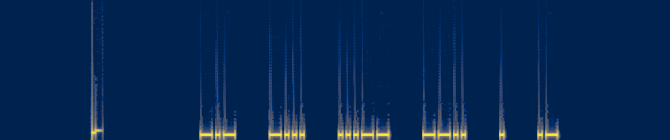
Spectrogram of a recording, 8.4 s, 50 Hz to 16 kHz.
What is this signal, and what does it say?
Morse code, heard as a keyed tone, about 25 wpm, spaced as for 14 wpm, 700 Hz. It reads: KB3ZEA
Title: USA Call Signs - 6 Characters - 3x Character Spacing - 25wpm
